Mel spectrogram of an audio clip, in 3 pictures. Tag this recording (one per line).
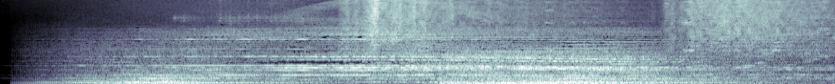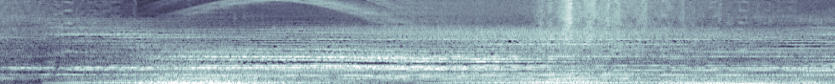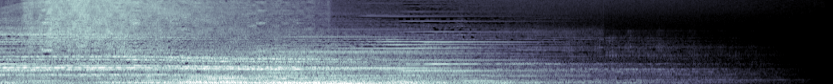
Alien
Ambient
artifact
Dark
Game-Creation
Horror
Scary
SF
Soundcluster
